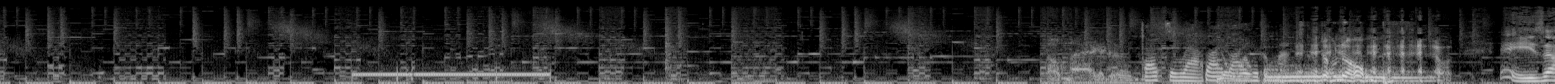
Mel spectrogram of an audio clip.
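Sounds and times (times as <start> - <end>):
loud busy music: 0.0 - 15.3
phone line ringback tone: 3.5 - 5.6
speech: 11.4 - 15.5
laughter: 12.0 - 14.6.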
